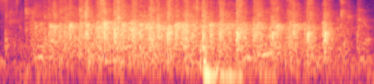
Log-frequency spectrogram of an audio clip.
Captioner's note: audience applause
